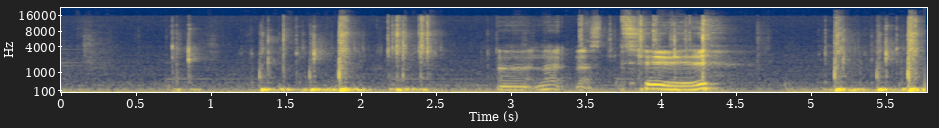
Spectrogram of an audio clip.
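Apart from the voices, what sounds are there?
typing on a computer keyboard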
